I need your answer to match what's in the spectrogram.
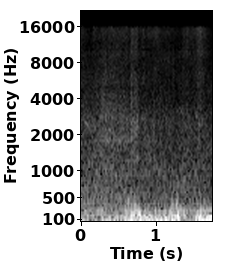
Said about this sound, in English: Ooh, crunchy snow falling through.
